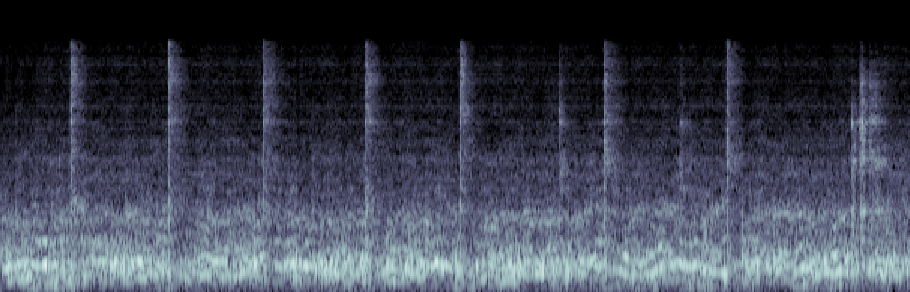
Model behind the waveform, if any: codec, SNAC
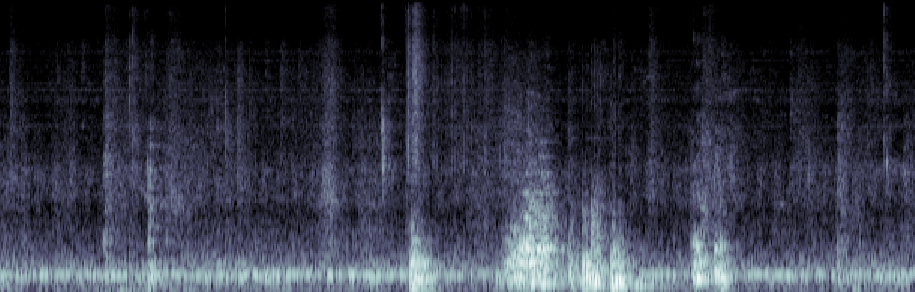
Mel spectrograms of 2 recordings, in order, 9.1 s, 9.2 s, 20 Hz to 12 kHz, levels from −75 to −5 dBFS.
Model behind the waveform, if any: none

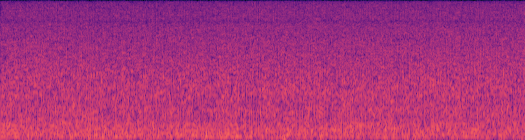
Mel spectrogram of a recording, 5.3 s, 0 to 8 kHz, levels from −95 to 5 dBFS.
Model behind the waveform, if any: vocoder, Vocos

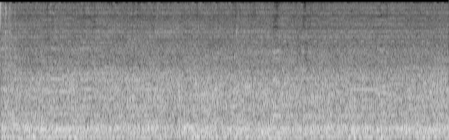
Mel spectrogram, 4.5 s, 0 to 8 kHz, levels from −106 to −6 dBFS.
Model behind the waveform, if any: codec, SNAC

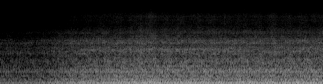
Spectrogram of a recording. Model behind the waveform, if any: autoencoder, DAC-VAE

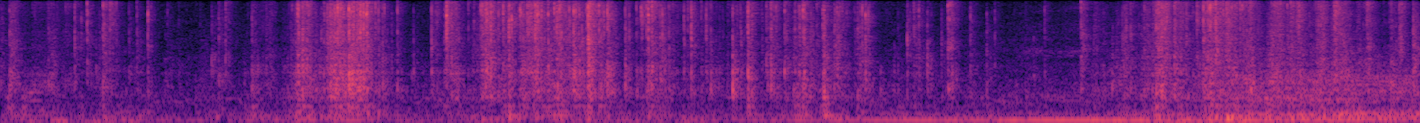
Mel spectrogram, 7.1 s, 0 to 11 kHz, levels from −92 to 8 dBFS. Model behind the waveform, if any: none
